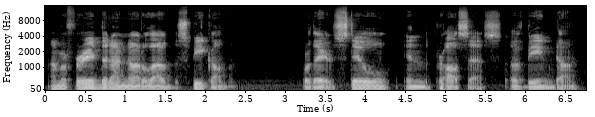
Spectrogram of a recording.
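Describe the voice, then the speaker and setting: A player voicing a cagey villager bound by a devil's pact through a voice changer that makes the voice deep and gravelly. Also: unhurried, fairly bright tone, faint music behind, exaggerated voice. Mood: guarded. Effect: voice changer lowering the voice. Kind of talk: tabletop roleplay character voice. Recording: voice changer effect.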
